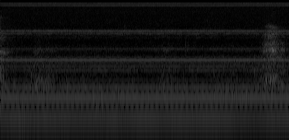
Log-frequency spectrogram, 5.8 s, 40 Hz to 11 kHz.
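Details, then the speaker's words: 160 W regulated power supply (mains transformer plus XL4016 buck module) on 220 V input: steady low mains hum, constant pitch, no buzz, rattle or crackle while output voltage is raised toward 34 V max; normal transformer hum. "220 ვოლტის შემომავალი ძაბვა. ტრანსფორმატორი ცოტას გუგუნებს."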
